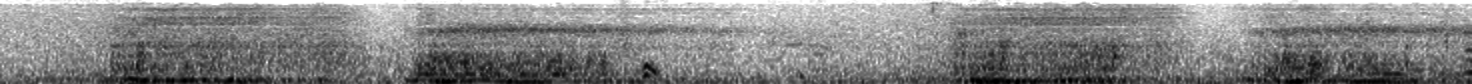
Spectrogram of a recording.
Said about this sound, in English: This is the way she snores.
